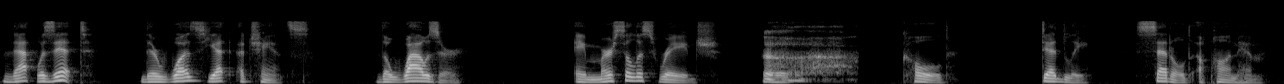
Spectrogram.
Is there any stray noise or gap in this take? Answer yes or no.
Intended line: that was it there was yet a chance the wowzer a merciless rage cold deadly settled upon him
yes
